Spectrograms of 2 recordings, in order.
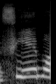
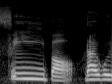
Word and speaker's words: Fieber: 얘는 피에버 아니고 피버라고 읽으시면 돼요.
